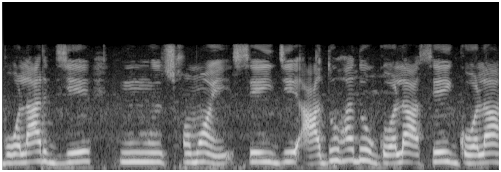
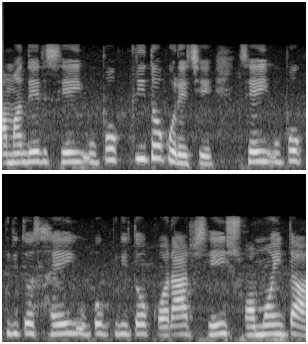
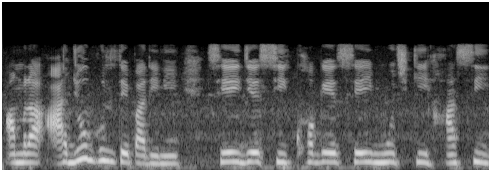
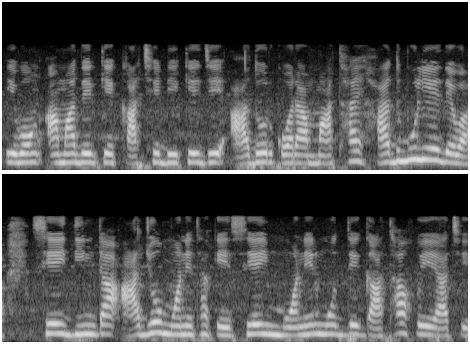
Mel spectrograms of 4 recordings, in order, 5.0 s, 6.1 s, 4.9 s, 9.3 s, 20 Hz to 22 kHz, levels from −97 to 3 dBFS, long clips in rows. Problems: background sounds at intervals, background conversations at intervals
